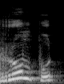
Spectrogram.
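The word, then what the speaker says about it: rumput: তো এই লালাং মানে হচ্ছে মূলত সন আর রুমপুত যদি বলা হয় রুমপুত আর ইউ এম পি ইউ টি উচ্চারণ হবে রুম পুত রুমপুত এই রুমপুত মানে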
